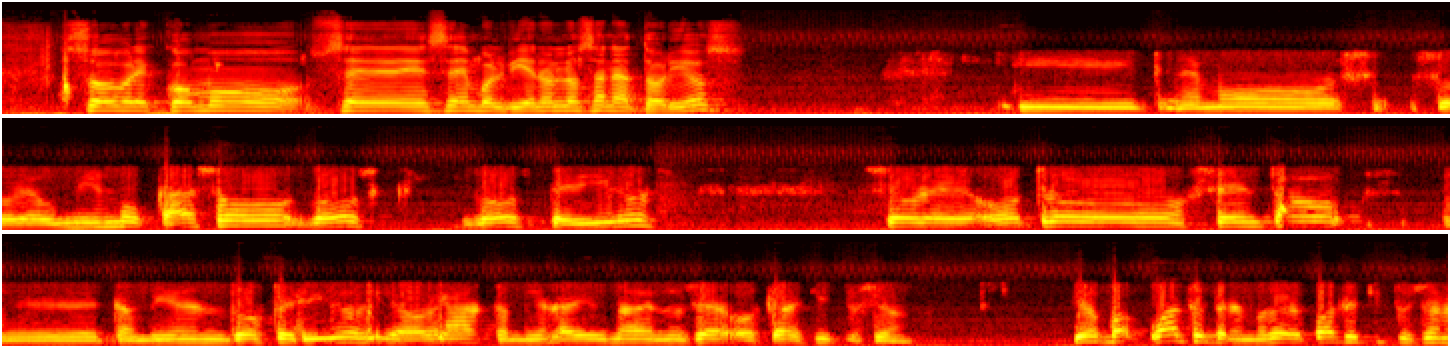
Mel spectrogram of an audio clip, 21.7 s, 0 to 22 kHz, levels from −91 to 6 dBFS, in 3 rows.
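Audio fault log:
No faults detected anywhere in this audio.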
